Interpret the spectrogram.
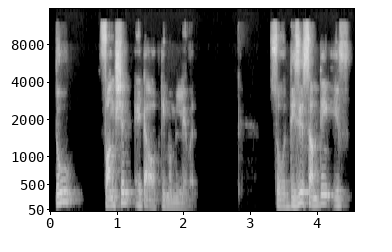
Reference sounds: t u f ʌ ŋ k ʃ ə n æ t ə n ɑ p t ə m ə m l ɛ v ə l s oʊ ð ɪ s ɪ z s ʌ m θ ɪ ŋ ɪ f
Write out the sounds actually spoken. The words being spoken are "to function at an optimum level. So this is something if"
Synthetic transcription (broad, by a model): t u f ʌ ŋ k ʃ ə n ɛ t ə ɑ p t ə m ə m l ɛ v ə l s oʊ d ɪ s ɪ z s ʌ m t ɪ ŋ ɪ f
